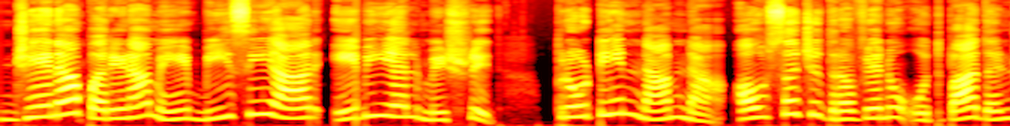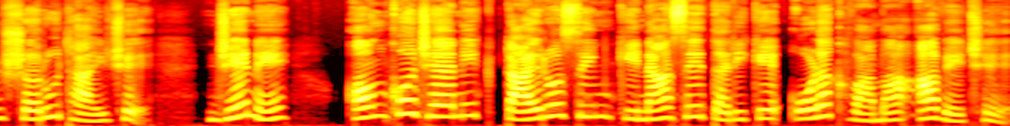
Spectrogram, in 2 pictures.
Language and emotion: Gujarati, neutral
